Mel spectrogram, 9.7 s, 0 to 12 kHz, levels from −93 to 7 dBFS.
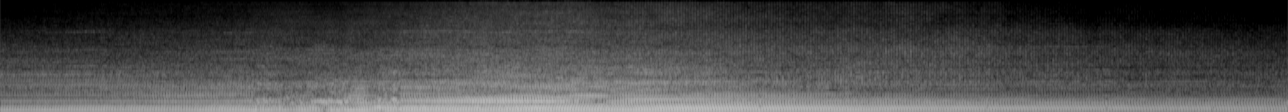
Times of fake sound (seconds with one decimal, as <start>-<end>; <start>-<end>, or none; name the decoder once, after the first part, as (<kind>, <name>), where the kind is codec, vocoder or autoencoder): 1.9-3.0 (codec, SNAC)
